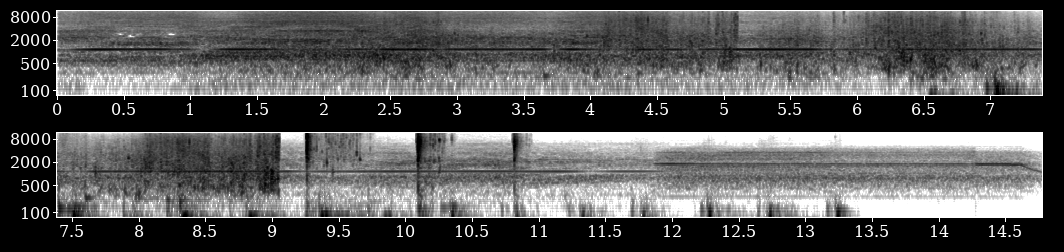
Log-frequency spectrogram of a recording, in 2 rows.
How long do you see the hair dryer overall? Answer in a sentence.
You can hear the hair dryer for 15 seconds altogether.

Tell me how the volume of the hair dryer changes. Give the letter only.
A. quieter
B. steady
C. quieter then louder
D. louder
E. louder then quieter
A.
